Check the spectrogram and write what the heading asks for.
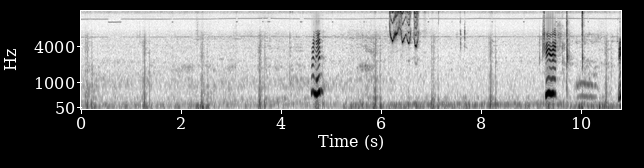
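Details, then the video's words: Domestic cat answering its owner's call on a humid day as two cats are coaxed indoors. Two brief meows come about five seconds apart, with faint high squeaks and soft rustling between them. "Cats eventually answer my call"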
